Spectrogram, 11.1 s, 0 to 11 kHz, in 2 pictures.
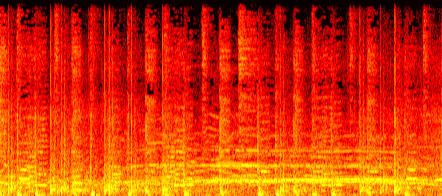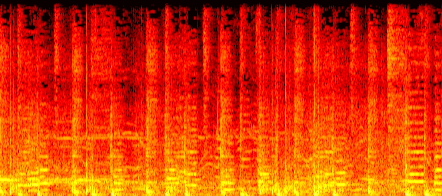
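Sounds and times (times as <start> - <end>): fireworks bangs and crackles: 0.0 - 11.0.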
